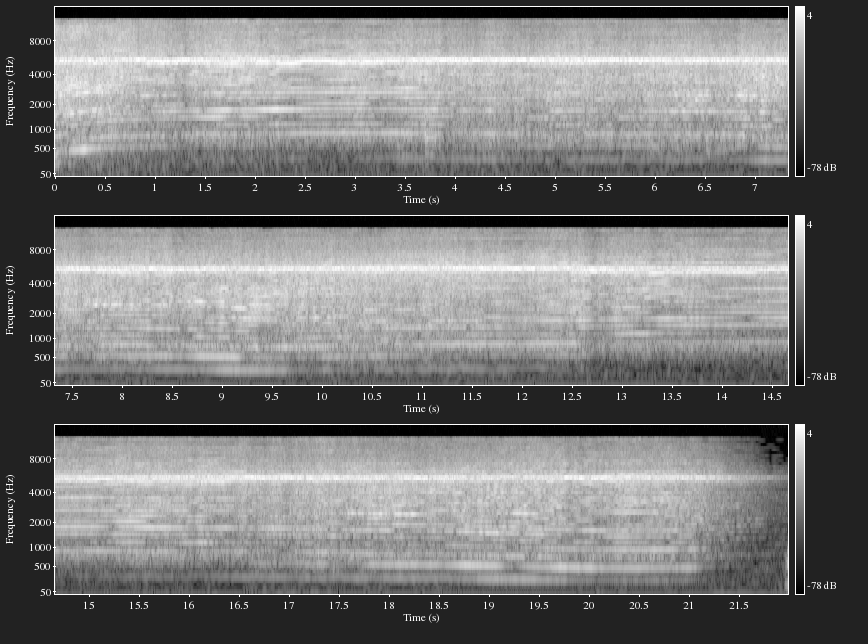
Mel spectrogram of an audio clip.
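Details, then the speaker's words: Oscillating cast cutter removing a child's cast, in a children's TV episode: steady high-pitched whine, its pitch dipping slightly under load as it cuts through the cast. "we're going to use a machine called a cast cutter ooh and it looks rather scary and it sounds very scary but it's very safe"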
